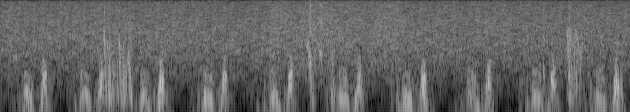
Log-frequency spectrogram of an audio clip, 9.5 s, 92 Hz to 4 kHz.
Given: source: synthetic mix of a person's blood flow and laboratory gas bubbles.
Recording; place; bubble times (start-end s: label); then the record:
Doppler ultrasound of blood flow; precordium
1.52-2.00 s: bubbles
4.57-4.83 s: bubbles
4.93-5.04 s: bubbles
8.13-8.18 s: bubbles
8.47-8.74 s: bubbles
9.29-9.36 s: bubbles
From the record:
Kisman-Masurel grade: 122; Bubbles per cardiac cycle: 1 to 2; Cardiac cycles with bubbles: 10 to 50%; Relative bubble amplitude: moderate (0.250 to 0.450); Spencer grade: 2 (many but less than half of the cardiac periods contain bubble signals, singularly or in groups); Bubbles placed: only in the low amplitude regions of the cardiac cycle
